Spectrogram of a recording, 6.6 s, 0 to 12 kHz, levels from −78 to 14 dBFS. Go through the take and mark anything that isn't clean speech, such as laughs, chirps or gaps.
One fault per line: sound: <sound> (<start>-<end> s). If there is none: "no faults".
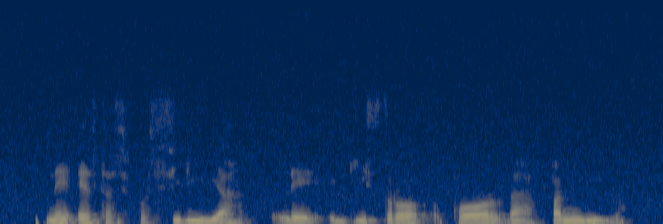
no faults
